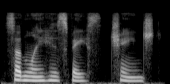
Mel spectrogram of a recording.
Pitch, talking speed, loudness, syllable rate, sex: 180 Hz, 140 wpm, -19 LUFS, 4.7 syllables/s, female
